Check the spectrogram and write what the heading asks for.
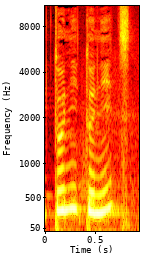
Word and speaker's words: Tony Tonit: Et donc voilà, c'était Tony Tonit, et donc pas Tong Toit comme je l'ai prononcé.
